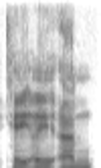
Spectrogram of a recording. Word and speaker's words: Kansept: This is the XL concept Corvid, and concept spelled with a K, Kansept.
